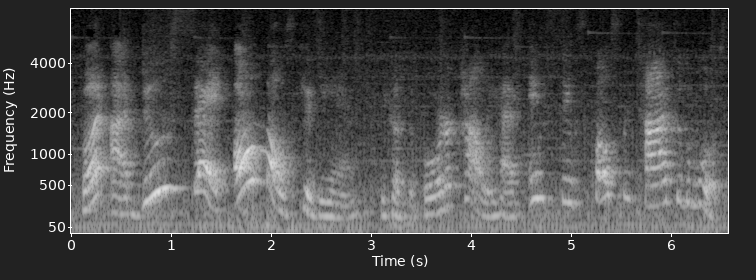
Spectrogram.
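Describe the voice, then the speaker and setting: Woman acting out a stern old shepherd, emphatic and gruff. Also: medium pitch. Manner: commanding, emphatic, measured instruction. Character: stern old Scottish sheepdog trainer, gruff but caring. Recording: roomy, slightly noisy, dull home recording.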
